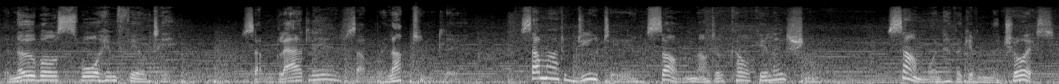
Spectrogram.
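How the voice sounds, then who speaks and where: A woman narrating history for a game cutscene in a theatrical, measured storytelling manner. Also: deep voice, vocal fry. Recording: music behind the narration.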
